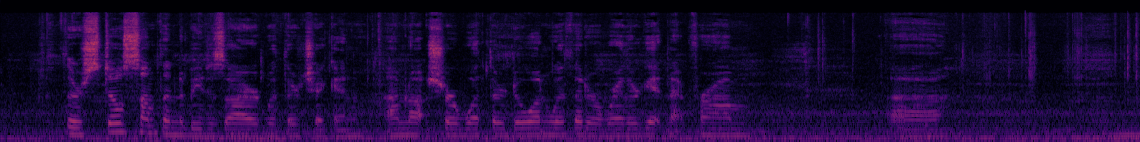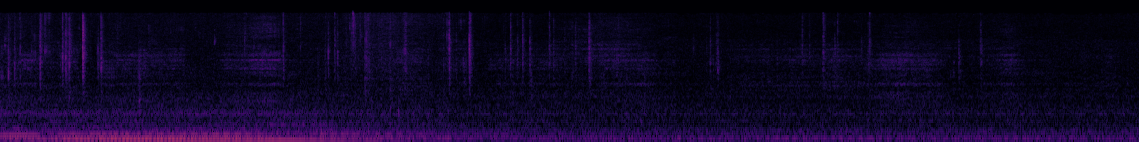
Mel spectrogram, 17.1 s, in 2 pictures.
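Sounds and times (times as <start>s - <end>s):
vehicle engine hum: 0.0s - 17.0s
foil wrapper crinkling: 7.4s - 9.6s.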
